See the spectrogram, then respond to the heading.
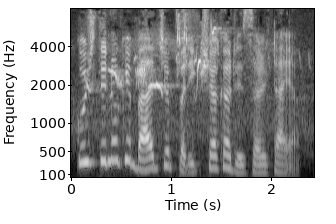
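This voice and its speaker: A woman narrating scripted moral stories in an expressive storytelling style. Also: mid-range voice, fairly quick, noisy background.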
